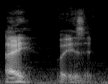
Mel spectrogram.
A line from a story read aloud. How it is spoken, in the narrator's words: He looks up at you and grunts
